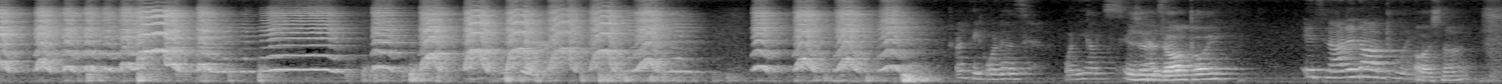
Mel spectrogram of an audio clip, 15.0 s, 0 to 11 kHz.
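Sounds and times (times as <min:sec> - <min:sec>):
squeaky toy bird squeaks: 0:00.0 - 0:09.2.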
